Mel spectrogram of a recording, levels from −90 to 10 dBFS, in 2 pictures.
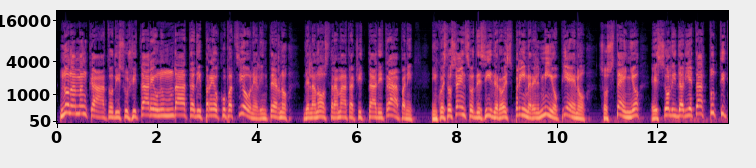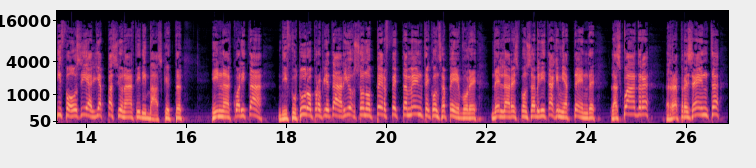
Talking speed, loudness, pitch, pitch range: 115 wpm, -13 LUFS, 165 Hz, 135-200 Hz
